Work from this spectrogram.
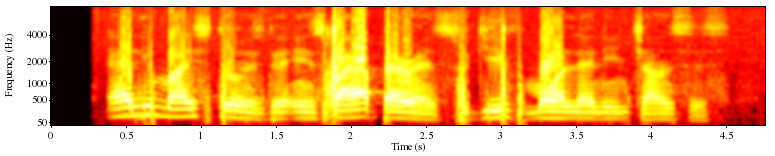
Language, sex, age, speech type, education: Nigerian Pidgin, male, 15-29, spontaneous, tertiary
